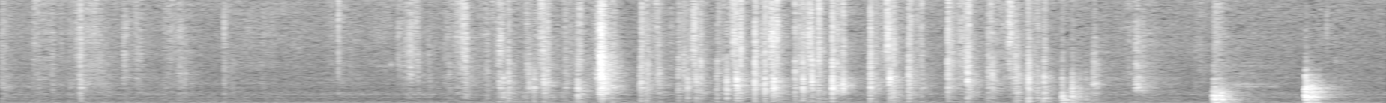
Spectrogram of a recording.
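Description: Romance Angels Oracle cards being shuffled by hand, a steady run of crisp riffling and slapping card sounds up close, ending with a couple of louder taps as the deck is squared, no talking.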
